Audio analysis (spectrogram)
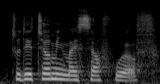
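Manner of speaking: usual speaking voice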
